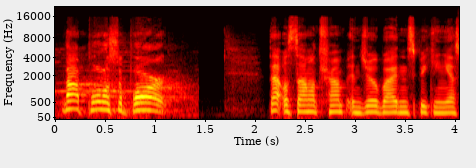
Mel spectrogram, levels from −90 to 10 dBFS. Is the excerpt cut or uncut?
uncut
